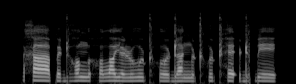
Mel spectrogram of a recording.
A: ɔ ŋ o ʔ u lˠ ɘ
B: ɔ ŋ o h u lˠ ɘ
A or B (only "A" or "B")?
B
